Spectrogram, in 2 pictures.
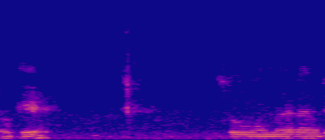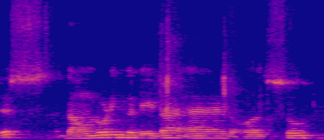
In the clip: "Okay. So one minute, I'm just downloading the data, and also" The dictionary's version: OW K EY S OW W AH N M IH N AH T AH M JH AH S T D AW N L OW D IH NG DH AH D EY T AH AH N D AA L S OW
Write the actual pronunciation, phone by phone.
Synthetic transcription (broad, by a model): OW K EY S OW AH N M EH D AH AH M JH AH S T D AW N L OW D IH NG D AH D EY T AH AH N D AA L S OW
